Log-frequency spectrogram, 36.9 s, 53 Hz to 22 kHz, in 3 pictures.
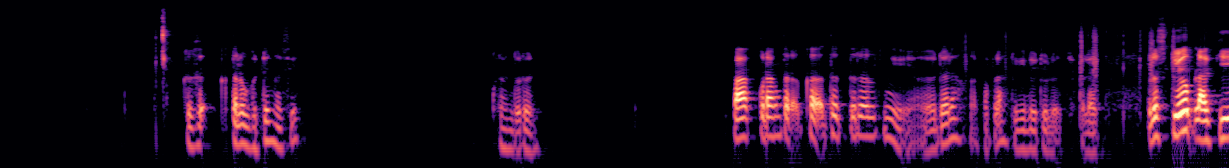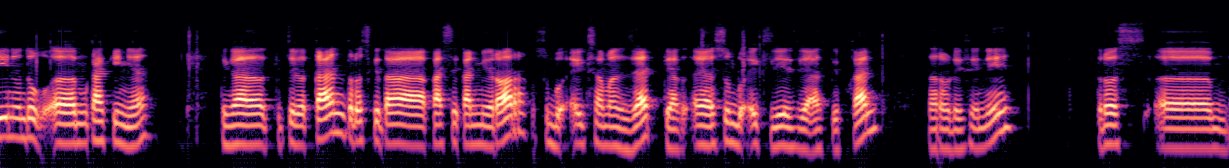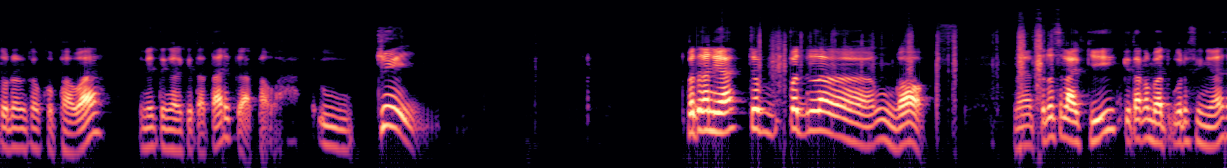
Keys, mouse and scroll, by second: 0.5 s, 1.2 s, 2.5 middle click, 3.8 s, 4.7 g, 5.6 middle click, 6.5 KP_7, 6.9 scroll down 2, 7.2 shift+middle click, 7.5-7.9 scroll up 4, 8.2 shift+s, 9.1 shift+a, 9.9 shift+a, 11.3 ctrl+z, 11.5 shift+a, 12.7 s, 13.5 z, 14.1-14.4 scroll up 3, 14.4 shift+middle click, 14.7 s, 15.5 click, 18.1 Tab, 18.1 click, 18.6 g, 19.9 s, 21.2 g, 23.1 KP_3, 23.8 shift+middle click, 24.6 Tab, 24.8 g, 26.2 Tab, 26.5 click, 27.2 g, 28.1 Tab, 28.3 middle click, 28.7 z, 29.3 scroll down 1, 29.5 middle click, 29.5-30.0 scroll down 2, 29.7 middle click, 30.1 a, 30.2 a, 30.4 middle click, 30.9 scroll down 1, 31.0 middle click, 31.7 middle click, 32.3 scroll up 2, 32.5 middle click, 33.4 KP_3, 34.0 Tab, 34.5 Tab, 34.9 shift+right click, 35.7-36.1 scroll down 10, 35.9-36.6 scroll up 5, 36.6 shift+d.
